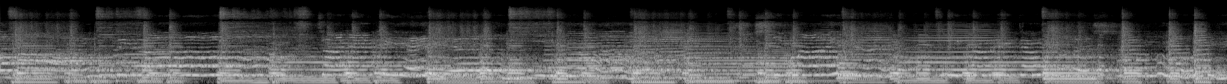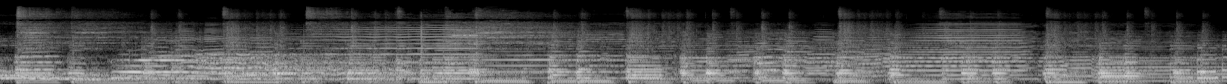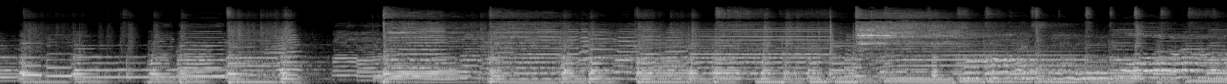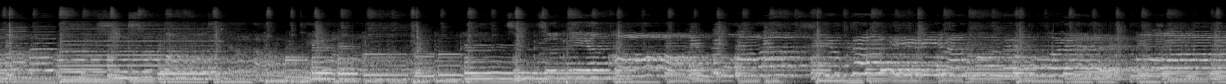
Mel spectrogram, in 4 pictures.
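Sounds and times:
person singing: 0.0s - 27.5s, 33.1s - 49.0s
live band with brass: 0.0s - 49.0s.

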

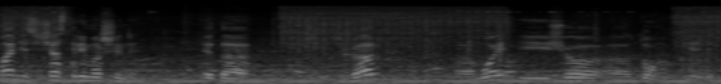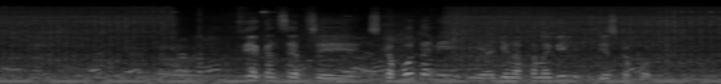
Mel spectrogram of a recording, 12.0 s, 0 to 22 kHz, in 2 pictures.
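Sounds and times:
faint voices talking: 0.0s - 11.6s.

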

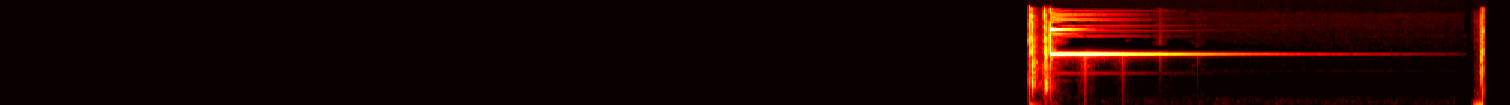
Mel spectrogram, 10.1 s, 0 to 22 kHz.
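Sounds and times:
bright bell-like ding: 6.9s - 9.3s.

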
